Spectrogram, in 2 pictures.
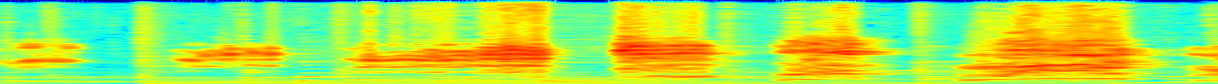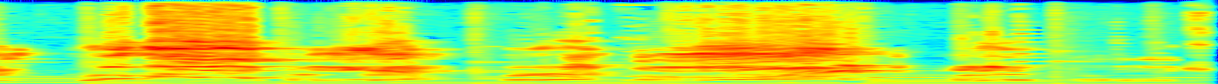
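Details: A pig gives a string of short, rough grunts and snorts in irregular bursts, some closely bunched, over a continuous background of music.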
